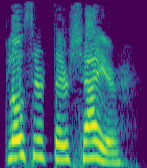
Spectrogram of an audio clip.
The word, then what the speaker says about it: Gloucestershire: Gloucestershire.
